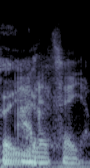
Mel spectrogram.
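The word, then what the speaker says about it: ἀλήθεια: En griego se escribe así de raro, pero se dice así, ¿vale? Aletheia, ¿vale?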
